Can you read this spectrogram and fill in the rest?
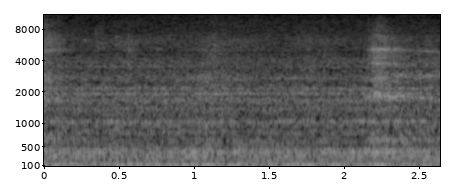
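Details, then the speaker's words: Rinnai direct vent wall heater with error 11, after carbon was cleaned off the igniter tips; the igniters come on and the burner runs with a low steady rumble, no sputter, pops or misfire. Normal burner operation after the fix. "call and it looks like the igniters come on everything is working as it should so there you have it"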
